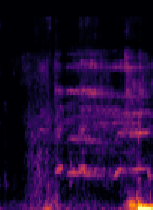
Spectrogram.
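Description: A rooster crowing faintly: one long call that rises and then holds.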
